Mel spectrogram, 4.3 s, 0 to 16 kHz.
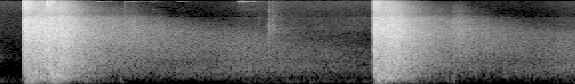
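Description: Two rifle shots from a Mossberg MMR Pro AR-15 in .223 Remington, about two and a half seconds apart. Each crack is followed by an echo that fades over about a second.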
